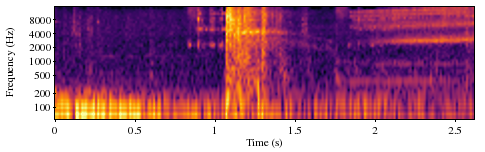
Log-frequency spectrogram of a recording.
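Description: A grappling line fires with a sharp whoosh.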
